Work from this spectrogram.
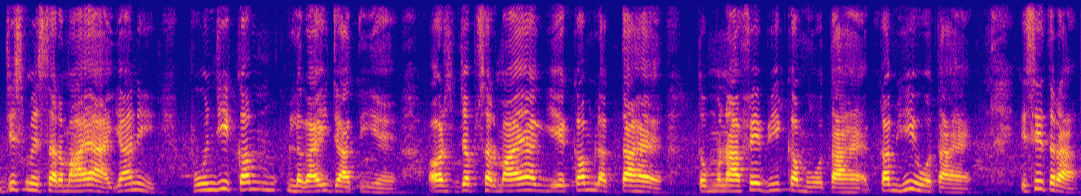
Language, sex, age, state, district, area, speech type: Urdu, female, 45-60, Bihar, Araria, rural, spontaneous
